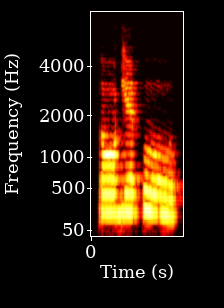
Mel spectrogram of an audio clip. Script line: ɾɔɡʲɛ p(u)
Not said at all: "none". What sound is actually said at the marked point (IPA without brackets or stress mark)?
o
